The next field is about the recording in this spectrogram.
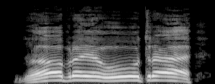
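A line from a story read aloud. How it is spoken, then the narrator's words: Shouted. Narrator (Russian): крикнул большой шар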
